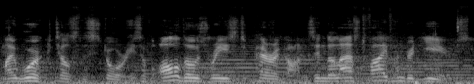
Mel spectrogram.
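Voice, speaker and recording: A man's voice: medium pitch, animated, normal speed, over music, lightly acted. An actor playing an anxious, bookish scholar in a fantasy game, speaking formally as he explains himself. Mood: earnest lecturing. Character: anxious, bookish male scholar pleading his case. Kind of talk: fantasy video game dialogue.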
